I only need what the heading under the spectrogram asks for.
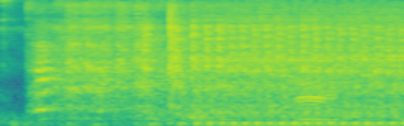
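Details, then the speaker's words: Yamaha NMAX scooter run with only the front pulley fitted (rear pulley removed) to isolate the noise: it starts and settles into a fast, even, severe tick over idle. Rocker arm, cylinder block or scored piston suspected. "masih bunyi ngeletek enggak kalau misalnya masih bunyi ngeletek otomatis mau enggak mau dicek di bagian depannya ya untuk ngeleteknya ini apa dari pelatuk apa dari blok seharnya pistonnya udah mengalami luka gitu ya"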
